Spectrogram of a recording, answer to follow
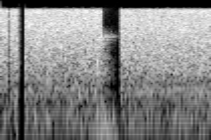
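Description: Steady static hiss from a noisy microphone or recording line, with no speech over it. The hiss cuts out for an instant about a quarter second in and thins briefly about a second in.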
